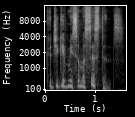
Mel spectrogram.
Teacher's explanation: Could you becomes could ya or could ya.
